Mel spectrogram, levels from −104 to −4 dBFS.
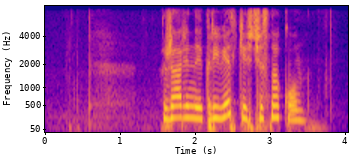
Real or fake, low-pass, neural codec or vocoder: real; 7.2 kHz; none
